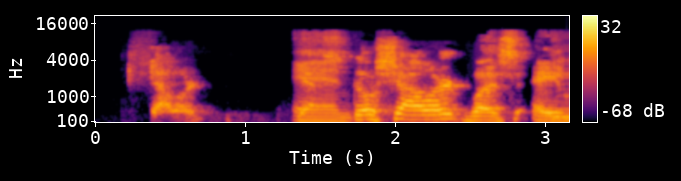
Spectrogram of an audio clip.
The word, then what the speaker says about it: Schallert: hope I say his name right Will William shaller shaller yes Bill Sher was a was every everybody's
